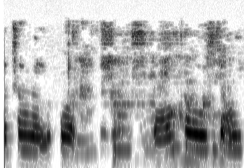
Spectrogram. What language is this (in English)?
Chinese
